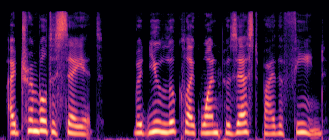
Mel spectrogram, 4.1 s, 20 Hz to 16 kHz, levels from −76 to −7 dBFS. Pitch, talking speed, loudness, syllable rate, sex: 220 Hz, 205 wpm, -18 LUFS, 5.0 syllables/s, female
